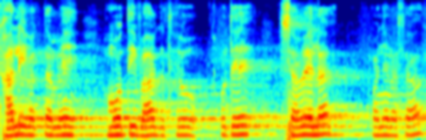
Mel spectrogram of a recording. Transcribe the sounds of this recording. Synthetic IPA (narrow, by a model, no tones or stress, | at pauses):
kʰaːliʋɐk̚t̪ə̆mẽmoːt̪ibʱaːɡt̪ʰijoʊt̪esɐʋeːl | ʋɐɲəɽ̃əsã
